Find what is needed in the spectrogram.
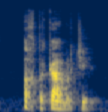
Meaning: diminutive of achterkamer
- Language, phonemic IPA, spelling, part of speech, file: Dutch, /ˈɑxtərkamərcə/, achterkamertje, noun, Nl-achterkamertje.ogg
